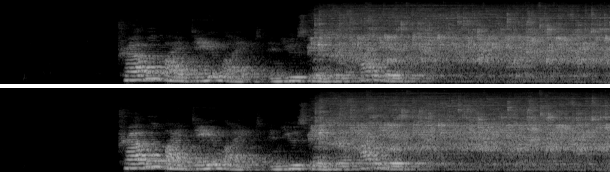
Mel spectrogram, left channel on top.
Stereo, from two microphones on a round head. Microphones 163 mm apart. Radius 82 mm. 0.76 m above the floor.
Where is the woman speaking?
45° left (ahead or behind), 1.6 m.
